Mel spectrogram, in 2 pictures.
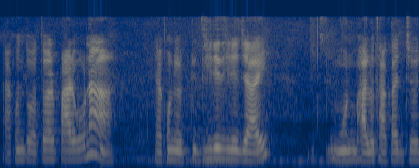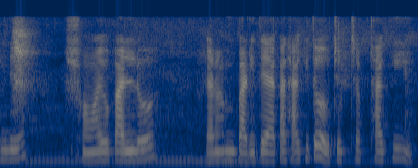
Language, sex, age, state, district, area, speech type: Bengali, female, 60+, West Bengal, Darjeeling, rural, spontaneous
